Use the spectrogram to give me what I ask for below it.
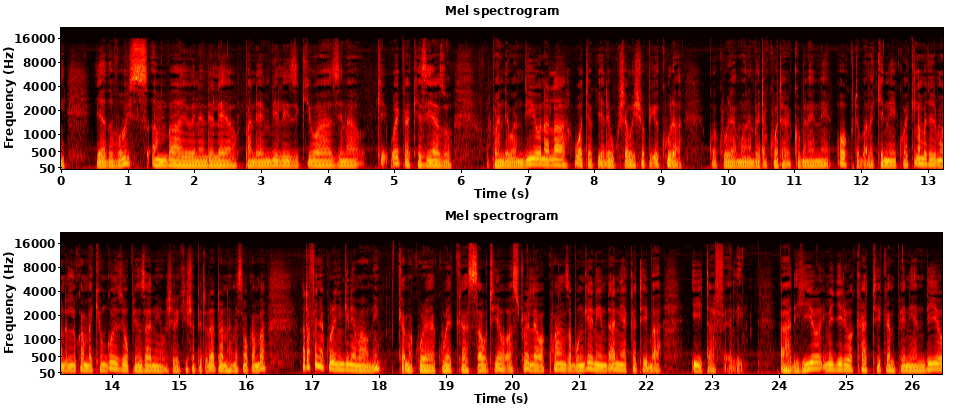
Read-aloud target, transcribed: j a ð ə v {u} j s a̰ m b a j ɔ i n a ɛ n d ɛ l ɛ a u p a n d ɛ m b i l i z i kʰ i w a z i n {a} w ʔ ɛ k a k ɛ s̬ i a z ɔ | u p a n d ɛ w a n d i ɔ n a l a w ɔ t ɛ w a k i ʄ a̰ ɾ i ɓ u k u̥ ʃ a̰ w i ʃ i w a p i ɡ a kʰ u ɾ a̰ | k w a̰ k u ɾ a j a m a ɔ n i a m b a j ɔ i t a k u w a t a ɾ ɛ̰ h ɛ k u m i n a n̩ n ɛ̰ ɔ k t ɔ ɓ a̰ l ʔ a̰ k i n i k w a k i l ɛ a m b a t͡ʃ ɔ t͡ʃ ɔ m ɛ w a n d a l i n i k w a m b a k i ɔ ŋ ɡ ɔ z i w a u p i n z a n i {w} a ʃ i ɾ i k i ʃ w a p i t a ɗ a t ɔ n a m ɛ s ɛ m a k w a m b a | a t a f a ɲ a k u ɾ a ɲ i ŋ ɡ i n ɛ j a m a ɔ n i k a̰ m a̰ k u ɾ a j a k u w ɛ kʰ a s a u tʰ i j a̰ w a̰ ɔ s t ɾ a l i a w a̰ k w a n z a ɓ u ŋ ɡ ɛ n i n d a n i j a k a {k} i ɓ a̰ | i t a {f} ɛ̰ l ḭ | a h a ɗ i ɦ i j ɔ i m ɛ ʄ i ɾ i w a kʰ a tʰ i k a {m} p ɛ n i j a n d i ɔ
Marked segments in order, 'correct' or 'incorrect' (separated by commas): incorrect, correct, correct, incorrect, correct, correct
